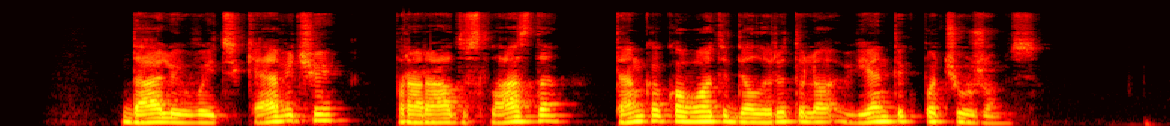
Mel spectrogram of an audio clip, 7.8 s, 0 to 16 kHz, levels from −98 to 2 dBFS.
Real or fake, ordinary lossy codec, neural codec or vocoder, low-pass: real; AAC, 48 kbps; none; 10.8 kHz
